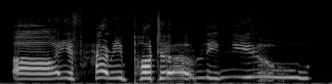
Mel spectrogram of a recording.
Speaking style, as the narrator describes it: Dobby groaned, more tears dripping onto his ragged pillowcase

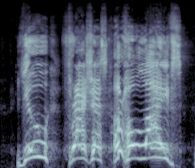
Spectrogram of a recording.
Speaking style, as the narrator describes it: screamed Klaus

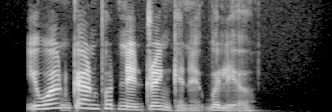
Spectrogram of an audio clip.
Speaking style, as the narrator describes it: Granny said flatly

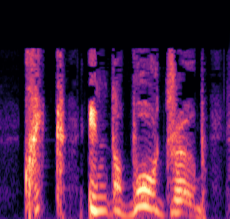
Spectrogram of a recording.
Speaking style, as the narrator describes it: hissed Harry

